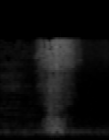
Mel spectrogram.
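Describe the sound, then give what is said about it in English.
One short, breathy sneeze bursts out and fades within half a second, sounding muffled against a quiet background with no talking. “God bless you.”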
